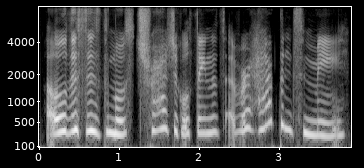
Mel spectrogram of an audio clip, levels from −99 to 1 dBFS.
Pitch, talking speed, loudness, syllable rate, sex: 310 Hz, 185 wpm, -18 LUFS, 5.5 syllables/s, female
